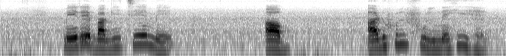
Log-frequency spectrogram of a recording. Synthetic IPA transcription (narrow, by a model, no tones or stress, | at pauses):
meːɾebaɡit͡ʃemẽ | ɐb | ɐɽɦʊlpʰulnɛɦiɦɛː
